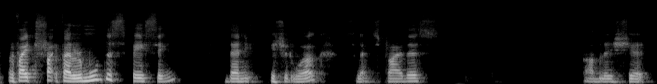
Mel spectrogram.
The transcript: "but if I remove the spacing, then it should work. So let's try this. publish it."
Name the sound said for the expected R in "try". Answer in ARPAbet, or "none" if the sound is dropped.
R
